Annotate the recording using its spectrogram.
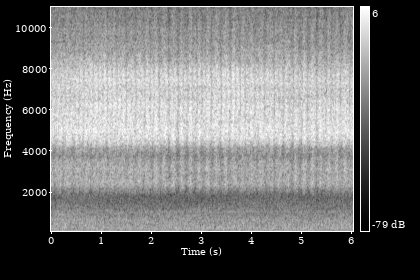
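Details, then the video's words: Seaside cicadas in Croatia during summer 2020 keep up an unbroken shrill buzz, its texture throbbing in quick regular pulses that grow more distinct midway, with only a faint low background hum. "Kroatien Zikaden und Meer"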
